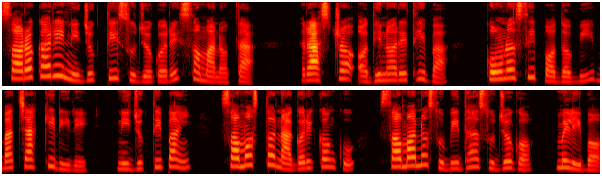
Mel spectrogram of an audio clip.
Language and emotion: Odia, neutral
